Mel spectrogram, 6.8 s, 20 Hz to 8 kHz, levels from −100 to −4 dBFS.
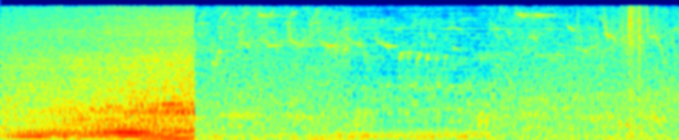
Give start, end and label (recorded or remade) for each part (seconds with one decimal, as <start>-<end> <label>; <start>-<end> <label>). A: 0.0-3.5 recorded; 3.5-4.9 remade; 4.9-6.8 recorded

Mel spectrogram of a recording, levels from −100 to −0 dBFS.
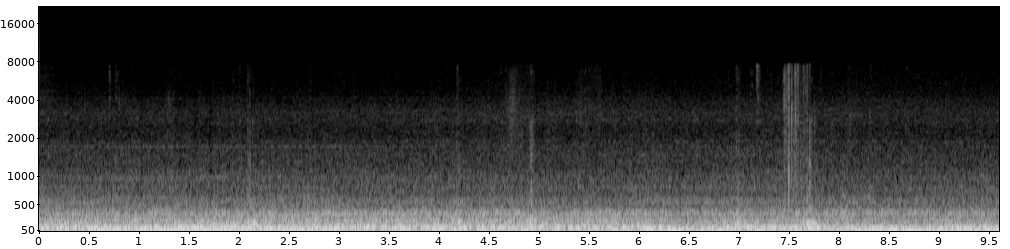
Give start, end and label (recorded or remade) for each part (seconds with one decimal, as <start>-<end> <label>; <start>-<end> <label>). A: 0.0-9.6 recorded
